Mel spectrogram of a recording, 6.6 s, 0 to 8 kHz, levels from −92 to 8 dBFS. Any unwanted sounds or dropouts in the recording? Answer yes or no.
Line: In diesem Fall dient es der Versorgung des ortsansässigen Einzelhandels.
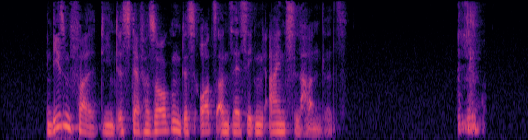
yes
